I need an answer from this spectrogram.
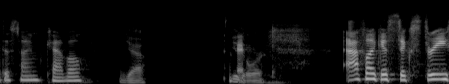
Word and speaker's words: Cavill: cavill did i say it right this time cavill yeah affleck is six three so he won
